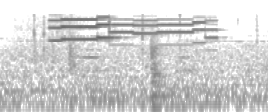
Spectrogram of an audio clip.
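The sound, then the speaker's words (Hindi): A phone rings with a bright electronic ringtone, a short run of stepped melodic tones repeating for a couple of seconds, fairly clear, with no one speaking over it. “बुरी बात है, तुम फोन का जवाब तो दो, देखो कौन है।”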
